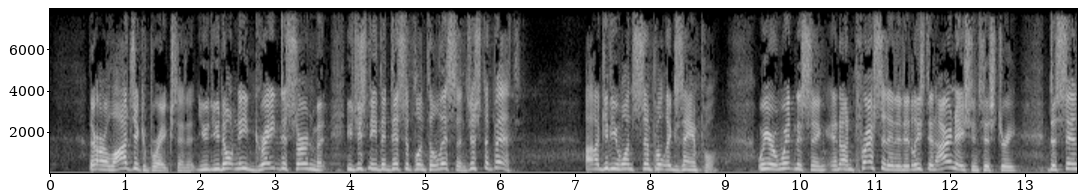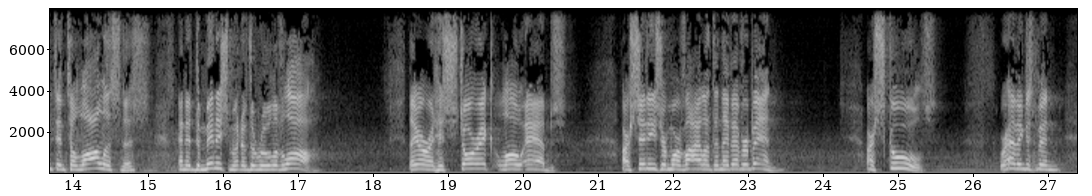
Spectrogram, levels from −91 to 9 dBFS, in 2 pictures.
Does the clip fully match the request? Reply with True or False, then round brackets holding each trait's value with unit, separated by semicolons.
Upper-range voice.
True (220 Hz)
